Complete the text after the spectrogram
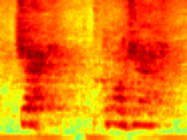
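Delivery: high, eager coaxing call; excited calling. Real, not acted. Keeper calling the lace monitors out for food, high and eager. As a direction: coax the lizard out with a high voice.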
